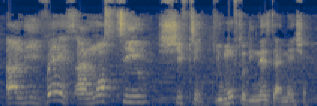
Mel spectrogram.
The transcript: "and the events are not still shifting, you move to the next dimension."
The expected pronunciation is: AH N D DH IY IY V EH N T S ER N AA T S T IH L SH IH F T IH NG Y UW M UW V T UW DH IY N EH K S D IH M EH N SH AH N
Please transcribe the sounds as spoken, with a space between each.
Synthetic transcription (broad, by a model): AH N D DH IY IY V EH N T S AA N AA T S T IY L SH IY F T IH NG Y UW M UW V T UW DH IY N EH K S D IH M EH N SH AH N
